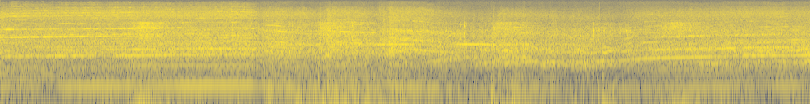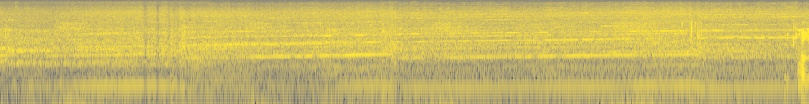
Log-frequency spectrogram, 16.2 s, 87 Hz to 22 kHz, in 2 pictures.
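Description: A 2017 WTCC Lada Vesta race car drives the Twin Ring Motegi road course in a racing game, its engine a loud, steady drone close by that rises and falls in pitch with gear changes and throttle.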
